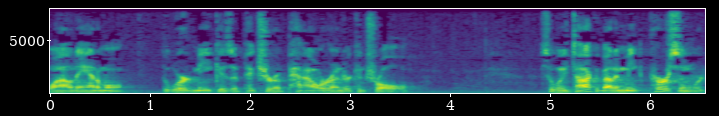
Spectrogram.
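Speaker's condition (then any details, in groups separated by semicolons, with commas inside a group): No condition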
